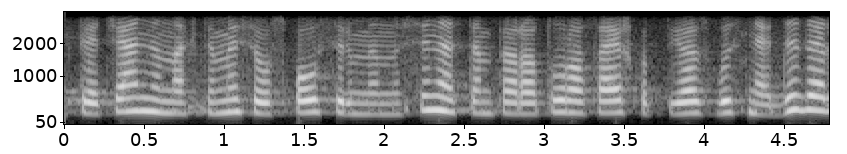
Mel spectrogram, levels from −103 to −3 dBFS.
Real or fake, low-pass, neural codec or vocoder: real; 3.6 kHz; none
